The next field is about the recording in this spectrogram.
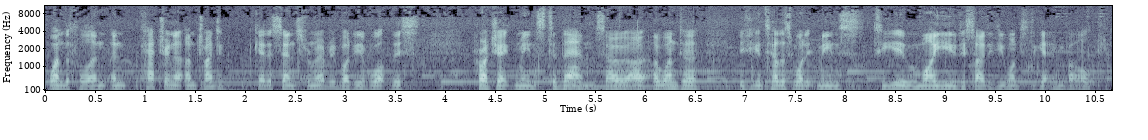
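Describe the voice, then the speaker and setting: A man's voice: mid-range voice, a little fast, few pauses, music in the background, poor audio. A man hosting a walking interview outdoors, asking friendly, curious questions. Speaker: host. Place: outdoors on a hill walk.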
